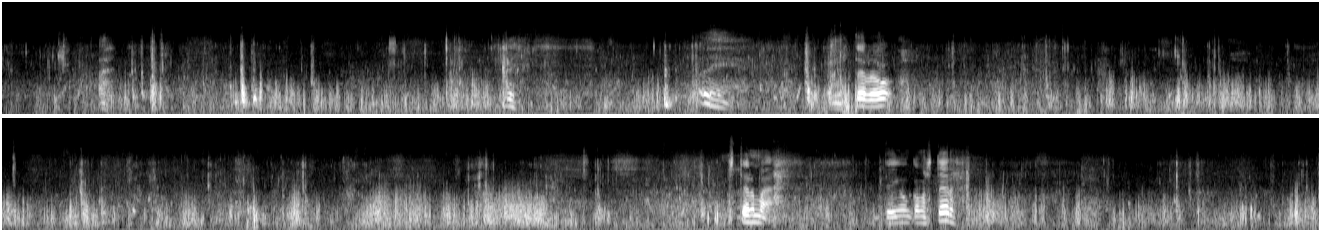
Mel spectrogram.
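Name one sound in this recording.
Waves splash against a small wooden boat's hull.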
